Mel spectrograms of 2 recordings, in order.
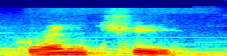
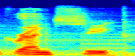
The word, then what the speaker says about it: Grenci: Grenci. Okay. Well, I was pronouncing it wrong all this time. I was saying Grenci. Many people pronounce it that way. It's actually a Turkish name.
